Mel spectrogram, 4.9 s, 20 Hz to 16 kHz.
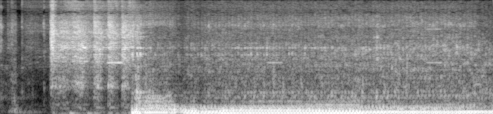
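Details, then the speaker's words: Infiniti FX37/QX70 started with the stock Y-pipe removed before fitting an ISR Y-pipe: a short crank, then a loud, deep, raspy rumble at idle from the open exhaust, which sounds like crap. "all right so I got to move the car a little bit to the middle let's see how it sounds without the white"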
